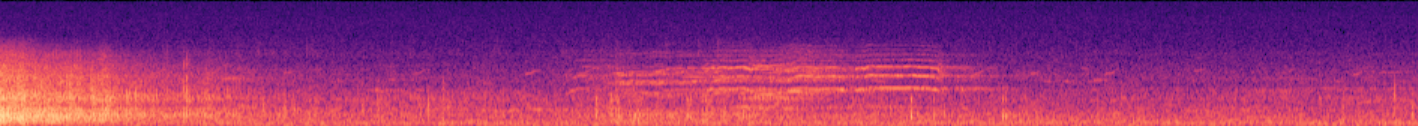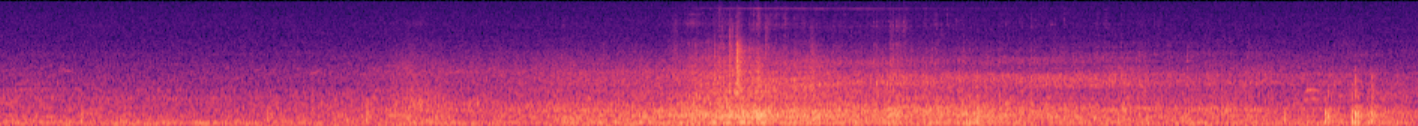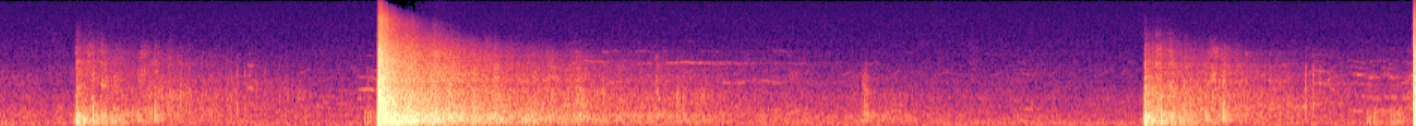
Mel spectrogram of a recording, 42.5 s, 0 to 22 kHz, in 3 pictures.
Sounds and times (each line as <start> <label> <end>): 0.0 Firecrackers 5.0
17.8 Firecrackers 38.1
32.2 Fireworks sound 34.4
39.6 Firecrackers 42.5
